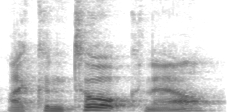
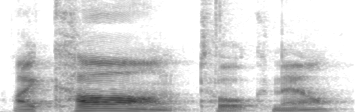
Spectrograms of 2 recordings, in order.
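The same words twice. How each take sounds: First: "can" reduced to almost nothing, "talk" stressed; weak can. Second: Slow "can't" with a long rounded A and no audible T; unheard T in can't. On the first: Teacher asking learners to notice, barely audible "can". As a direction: keep "can" short and unstressed. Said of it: "Tú nota otra vez". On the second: Teacher asking learners to notice, T-less long "can't". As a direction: hold the vowel of "can't" and swallow the T. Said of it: "Ni se nota, ni se aprecia el T". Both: Shown as a demonstration.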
